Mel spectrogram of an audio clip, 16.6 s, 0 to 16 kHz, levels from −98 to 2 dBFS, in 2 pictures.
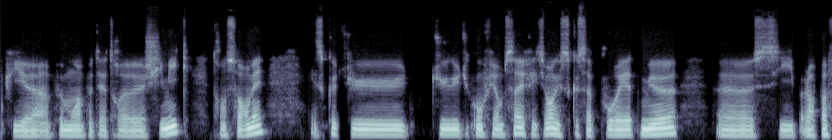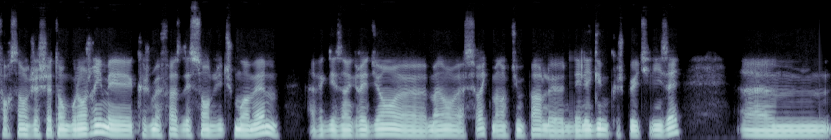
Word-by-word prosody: puis 90 -1 -3
un 85 -2 -1
peu 95 0 -8
moins, 95 0 +1
peut-être, 90 0 -6
heu, 90 0 -2
chimiques, 120 - +2 0.2
transformés. 105 +9 +1 0.4
Est-ce - - -10
que - - -4
tu 100 -2 0 0.2
tu 100 -1 0
tu - - -12
confirmes 100 0 -2
ça? 120 +4 +1
Effectivement, 110 0 0
est-ce 100 - -3
que - - -10
ça - - -3
pourrait 100 0 0
être 100 - -1
mieux, 110 +4 +5 0.4
heu, 90 -1 -1
si 95 +2 -5
alors, 95 - -2
pas 105 - 0
forcément 100 +1 -1
que - - -5
j'achète 95 0 -2
en 95 - +4
boulangerie 105 +9 +4
mais 95 -7 +4
que - - -7
je 95 - -5
me 100 - +3
fasse 100 0 -2
des 95 - +1
sandwichs 95 +1 -1
moi-même? 100 +3 +4 0.3
Avec 90 +1 -6
des 95 0 0
ingrédients, 95 +2 +2
heu, 90 -2 +1
maintenant, 90 +2 +1
ben, 85 -2 -2
c'est 90 - -9
vrai 110 - -1
que, - - -6
maintenant, 90 0 -1
tu 90 - -6
me 95 - 0
parles, 95 -1 0
heu, 85 -1 0
les 85 +1 -1
légumes 95 +2 +3
que - - -17
je - - -15
peux - - -2
utiliser. 95 - 0 0.6
Hem, 90 -1 +1
95 Hz, 215 wpm, -22 LUFS, 90-100 Hz, 0.6 s, mieux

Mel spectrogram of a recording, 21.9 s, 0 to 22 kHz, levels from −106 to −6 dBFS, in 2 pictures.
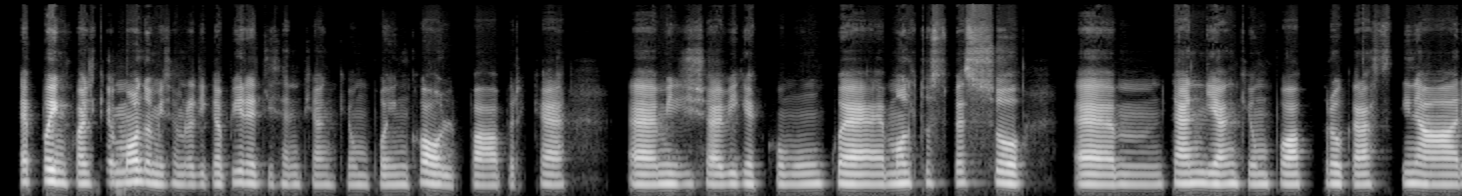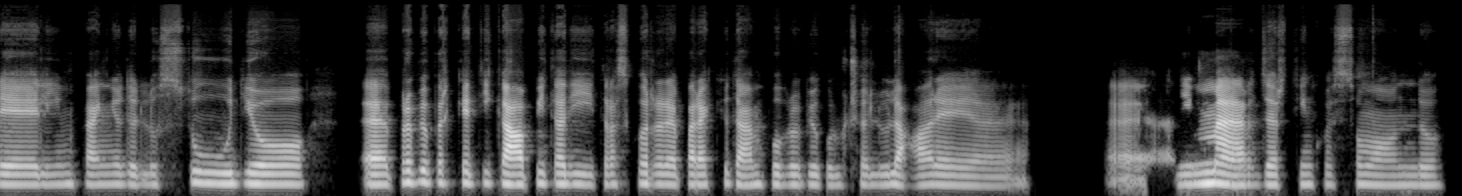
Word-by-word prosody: E 205 - +1
poi, 215 +1 +9
in 190 -2 +3
qualche 185 0 -1
modo, 200 +1 +5
mi 175 - -1
sembra 170 -1 -7
di 170 0 -11
capire, 180 +2 -1
ti 170 -1 -18
senti 165 -1 -12
anche 165 0 -11
un 165 -1 -9
po' 165 +2 -9
in 165 0 -6
colpa, 160 -3 +1
perché, 165 +1 -4 0.4
ehm, 170 -1 +4
mi 175 0 +1
dicevi 175 0 -2
che 175 0 -4
comunque, 175 0 +2
molto 185 +2 0
spesso, 190 -1 0 0.3
ehm, 165 0 +2
tendi 180 0 +4
anche 175 0 +1
un 175 0 -3
po' 180 0 -3
a 170 0 +4
procrastinare 170 -1 +2
l'impegno 170 0 -7
dello 165 0 -9
studio, 175 -2 -2 0.4
ehm, 165 0 +2
proprio 200 +1 -1
perché 190 0 -4
ti 185 - -10
capita 175 0 +4
di 170 -1 -6
trascorrere 170 0 -5
parecchio 165 +1 -3
tempo, 165 0 -4
proprio 165 0 -8
col 155 0 -13
cellulare, 160 -3 -7 0.6
ehm, - - -9 0.3
di 165 +1 -7
immergerti 165 -2 +4
in 170 - -8
questo 165 +1 -15
mondo. 160 -1 -8
170 Hz, 140 wpm, -26 LUFS, 165-180 Hz, 0.6 s, poi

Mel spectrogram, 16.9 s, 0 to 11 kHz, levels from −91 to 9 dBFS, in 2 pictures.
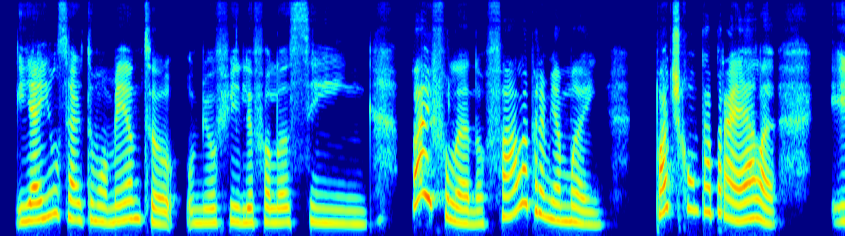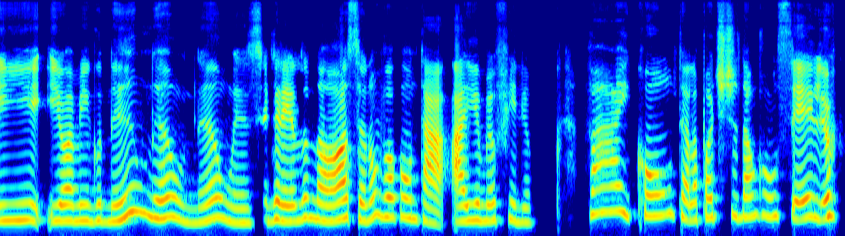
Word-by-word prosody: E 215 +4 -1
aí 240 +3 +4
em 300 - -2
um 330 - -4
certo 240 -4 -3
momento, 215 -2 -2
o 180 - -10
meu 195 +1 -4
filho 200 0 -4
falou 200 0 -3
assim: 190 -3 -8 0.5
"Vai - - +6
fulano, 195 - -2
fala 315 - 0
pra 345 -6 -1
minha 240 -4 -2
mãe, 180 -6 -4 0.5
pode 340 +6 +3
contar 370 -3 -3
pra 320 -6 +1
ela". 230 -5 +3 0.6
E 230 +2 -2
e 225 0 -1
o 225 - +4
amigo: 225 0 -1
"Não, 250 +12 0
não, 270 -3 +1
não, 220 +4 -3
é 195 0 -6
segredo 225 +4 0
nosso, 245 +2 +6
eu 230 - +1
não 280 +4 -2
vou 275 0 +3
contar". 250 -7 +3
Aí 220 +2 +4
o - - -2
meu 225 +1 -3
filho: 215 -5 -9 0.6
"Vai, 340 +1 -1
conta! 295 0 -1
Ela 235 0 -1
pode 270 +1 -1
te 300 - -3
dar 275 0 0
um - - -7
conselho!" 280 -2 +2
235 Hz, 165 wpm, -22 LUFS, 210-275 Hz, 0.6 s, Vai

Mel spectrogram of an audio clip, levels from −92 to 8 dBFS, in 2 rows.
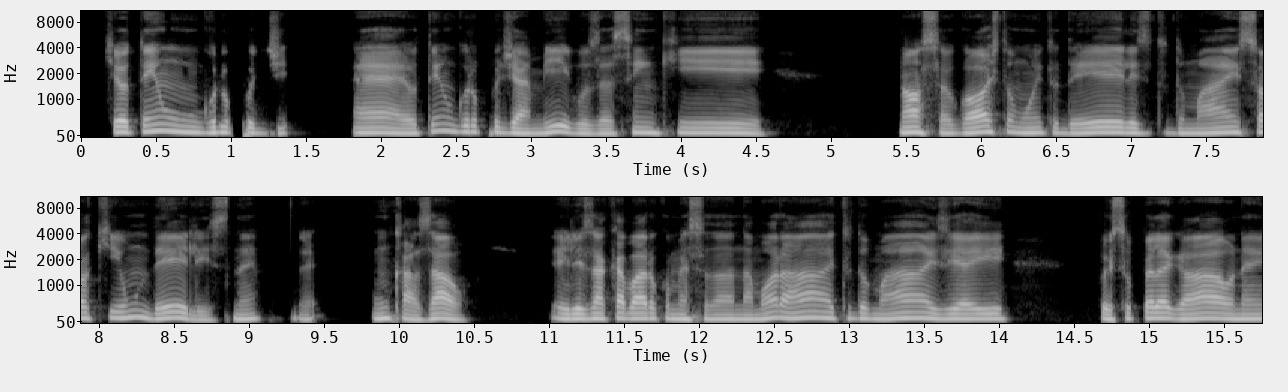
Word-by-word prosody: Que - - 0
eu 145 - +6
tenho 165 +5 0
um 155 -5 +1
grupo 140 -1 -1
de 120 +1 -7 0.4
É. 130 -1 +2
Eu 115 - 0
tenho 170 +9 -5
um - - -2
grupo 155 -2 -3
de 130 0 +1
amigos 120 0 0
assim, 125 +4 -1
que 125 -3 0 0.9
nossa, 135 -4 +2
eu 115 - -2
gosto 145 +5 +1
muito 130 -1 -1
deles 130 +1 +1
e - - -19
tudo 120 -2 -7
mais, 125 +4 0
só 145 -1 0
que 155 +3 -4
um 165 0 0
deles, 120 -8 0
né 120 +1 -1 0.2
né, 120 -4 -7 0.4
um 135 - +2
casal, 120 -3 +1 0.5
eles 130 -2 +2
acabaram 135 +1 +3
começando 120 -2 -1
a 120 0 0
namorar 150 +6 +1
e 145 - -2
tudo 135 +1 -4
mais. 135 +1 +1
E 130 - +3
aí 130 0 +2 0.6
foi 125 - +2
super 140 +4 -2
legal, 135 -1 +3
né, 125 0 +1
130 Hz, 170 wpm, -23 LUFS, 120-140 Hz, 0.9 s, eu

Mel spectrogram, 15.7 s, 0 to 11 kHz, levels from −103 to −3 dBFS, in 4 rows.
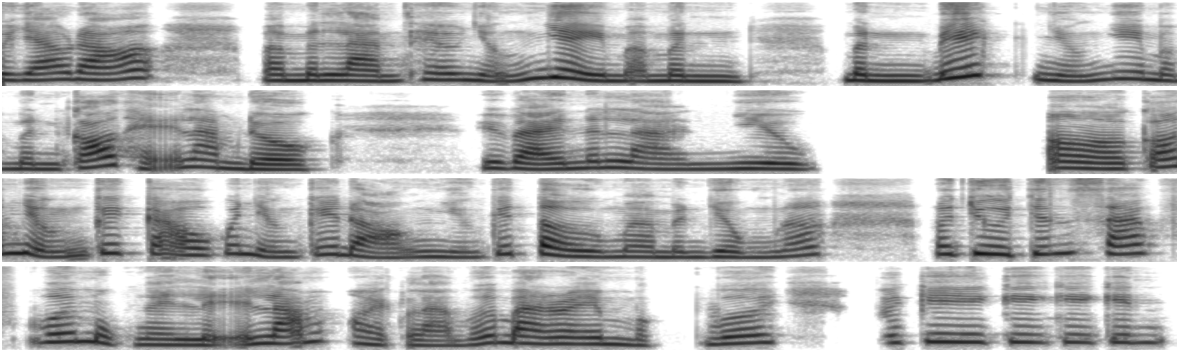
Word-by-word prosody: giáo 245 +2 +1
đó, 270 +4 +2 0.4
mà 230 - 0
mình 230 0 +3
làm 215 -2 +2
theo 250 +1 -1
những 240 +5 0
gì 285 -10 +6
mà 210 -1 -2
mình 205 -2 0 0.3
mình 215 -2 +2
biết, 370 +10 +6
những 230 +1 -1
gì 290 - -1
mà 245 -3 0
mình 210 -1 -2
có 270 +10 +5
thể 285 -5 -6
làm 275 -6 -1
được. 190 -3 +3 0.5
Vì 245 - 0
vậy 210 -3 +3
nên 250 +3 -1
là 225 -6 -1
nhiều 210 0 0 0.7
ờ, 235 -4 +2
có 290 - +1
những 265 -8 +1
cái 360 - -1
câu, 280 - +1
có 340 - -5
những 230 -10 -2
cái 305 +8 -3
đoạn, 220 -5 -1
những 205 -1 -5
cái 330 +7 -4
từ 255 -9 +5
mà 215 0 -4
mình 205 0 -3
dùng 205 -1 -2
nó 275 +5 -3 0.4
nó 320 - +1
chưa 320 -3 +5
chính 330 +3 -1
xác 350 -2 0
với 325 0 +1
một 290 -9 0
ngày 220 -1 -1
lễ 210 +3 -1
lắm 270 +5 +2
hoặc 240 -7 -5
là 195 -1 -4
với 235 +8 -2
ba-rem 255 -4 +2
mà 205 - -5 0.2
với 270 +5 0 0.4
với 295 - -6
cái 325 -2 +1
cái 320 -1 -2
cái 315 -1 -5
cái 310 - -3
245 Hz, 235 wpm, -23 LUFS, 215-295 Hz, 0.7 s, gì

